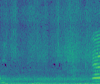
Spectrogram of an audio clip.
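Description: Faint outdoor background with a low steady rumble, then near the end a child's high-pitched voice rising.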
